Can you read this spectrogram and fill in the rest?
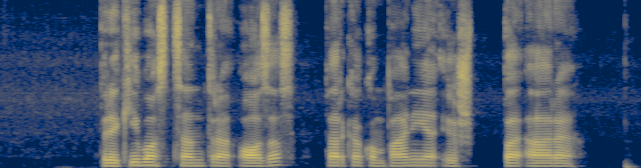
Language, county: Lithuanian, Šiauliai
